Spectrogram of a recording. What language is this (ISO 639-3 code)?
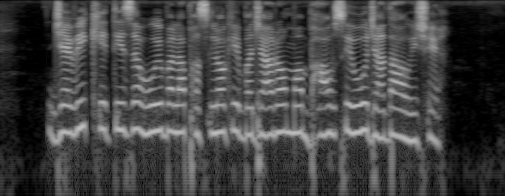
mai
